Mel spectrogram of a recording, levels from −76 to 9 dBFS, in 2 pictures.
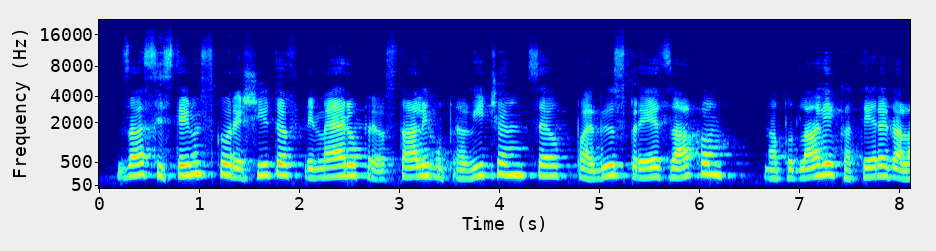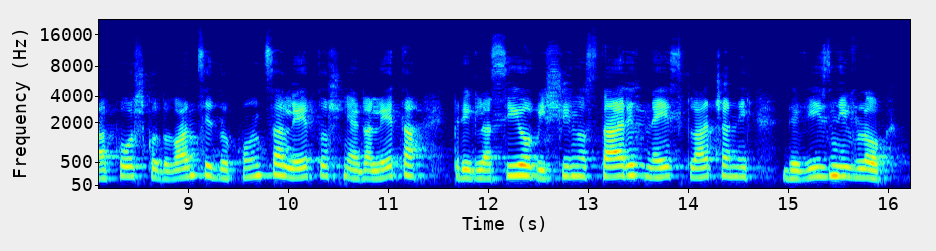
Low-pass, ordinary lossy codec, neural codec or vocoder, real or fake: none; none; codec, 44.1 kHz, 3.4 kbps, Pupu-Codec; fake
